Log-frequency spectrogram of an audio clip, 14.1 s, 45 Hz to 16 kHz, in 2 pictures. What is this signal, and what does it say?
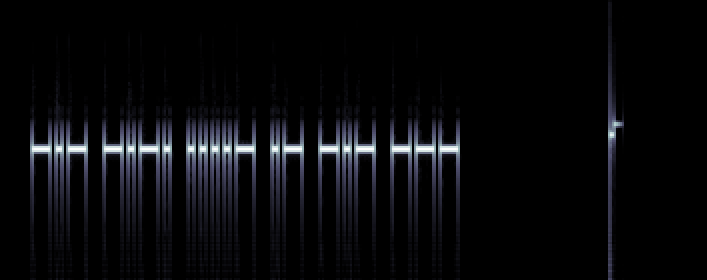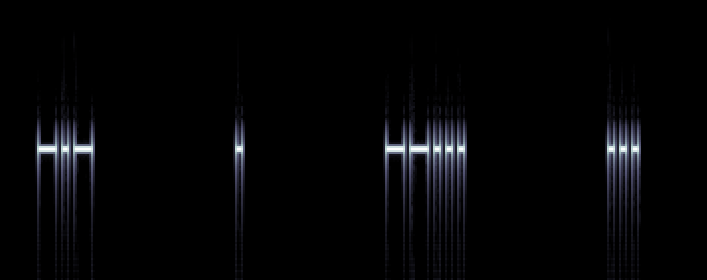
Morse code, heard as a keyed tone, about 20 wpm, spaced as for 10 wpm, 700 Hz. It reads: KC4AKO KE7S
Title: USA Call Signs - 6 Characters - 8x Character Spacing - 20wpm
